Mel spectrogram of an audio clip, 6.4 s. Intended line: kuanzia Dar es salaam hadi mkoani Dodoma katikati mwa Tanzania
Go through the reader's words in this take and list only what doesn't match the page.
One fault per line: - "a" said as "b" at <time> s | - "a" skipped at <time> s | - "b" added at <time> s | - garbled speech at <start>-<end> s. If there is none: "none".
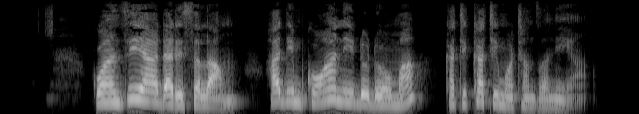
none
